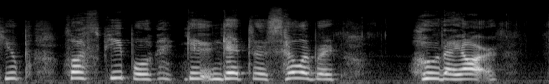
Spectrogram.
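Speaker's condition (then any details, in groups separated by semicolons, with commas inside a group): Cerebral palsy, severe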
